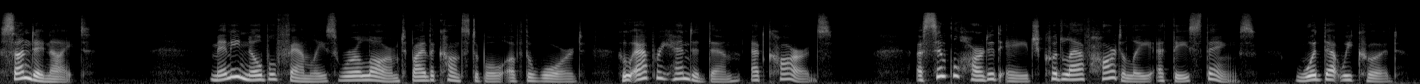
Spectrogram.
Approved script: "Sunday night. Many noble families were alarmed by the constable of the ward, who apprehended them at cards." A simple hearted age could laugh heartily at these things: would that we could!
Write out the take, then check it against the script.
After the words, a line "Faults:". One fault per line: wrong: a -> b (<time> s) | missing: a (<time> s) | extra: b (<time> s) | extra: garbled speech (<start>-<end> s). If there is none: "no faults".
"Sunday night. Many noble families were alarmed by the constable of the ward, who apprehended them at cards." A simple hearted age could laugh heartily at these things: would that we could!
Faults:
no faults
